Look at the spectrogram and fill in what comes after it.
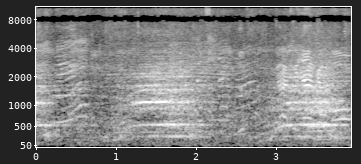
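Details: Lame giant cow just taken off a truck, unwilling to put one foot down, lets out two long, level lowing moos separated by a short pause, with music and people audible behind.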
